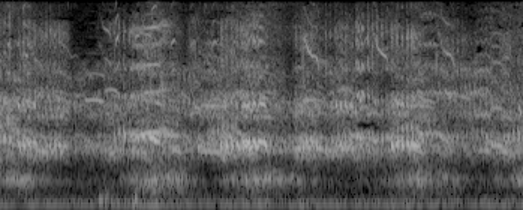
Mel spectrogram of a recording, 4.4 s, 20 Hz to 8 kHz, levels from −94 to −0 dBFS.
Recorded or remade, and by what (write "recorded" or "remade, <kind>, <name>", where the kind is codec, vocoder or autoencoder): recorded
